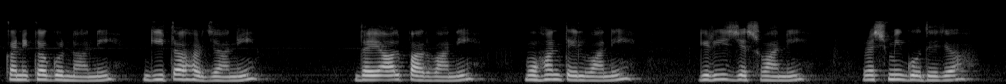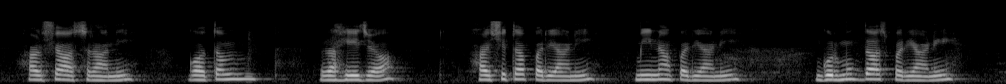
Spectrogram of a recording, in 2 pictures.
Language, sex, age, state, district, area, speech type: Sindhi, female, 45-60, Uttar Pradesh, Lucknow, rural, spontaneous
